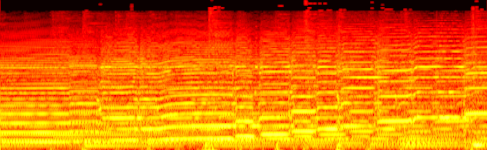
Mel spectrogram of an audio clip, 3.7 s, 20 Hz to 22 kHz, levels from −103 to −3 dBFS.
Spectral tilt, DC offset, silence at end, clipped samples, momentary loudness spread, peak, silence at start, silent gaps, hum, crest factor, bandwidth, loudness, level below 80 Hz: -4 dB/octave; under 0.1%; 0 s; under 0.1%; 2 LU; -10 dBFS; 0 s; none; none; 12 dB; over 20 kHz; -21 LUFS; -46 dBFS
